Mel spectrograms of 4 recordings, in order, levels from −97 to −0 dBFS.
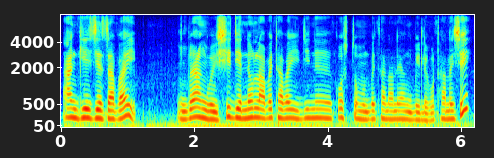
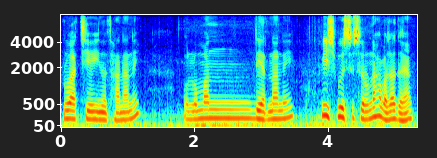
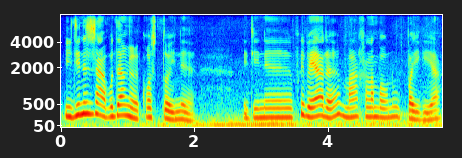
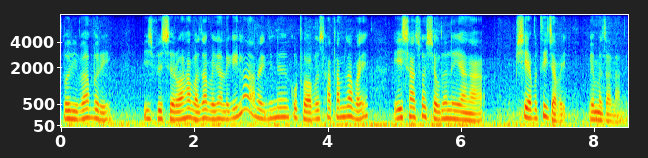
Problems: constant background noise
